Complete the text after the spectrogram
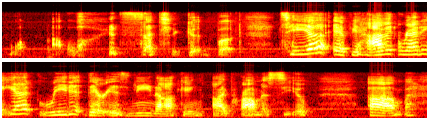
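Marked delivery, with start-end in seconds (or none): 0.0-2.4 breathy whisper, awed; whispered gush. Real, not acted. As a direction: whisper it like a secret. Gushing over steamy book.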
